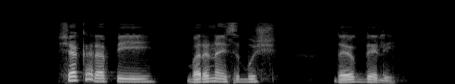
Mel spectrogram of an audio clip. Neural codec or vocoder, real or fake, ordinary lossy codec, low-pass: none; real; MP3, 32 kbps; 7.2 kHz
